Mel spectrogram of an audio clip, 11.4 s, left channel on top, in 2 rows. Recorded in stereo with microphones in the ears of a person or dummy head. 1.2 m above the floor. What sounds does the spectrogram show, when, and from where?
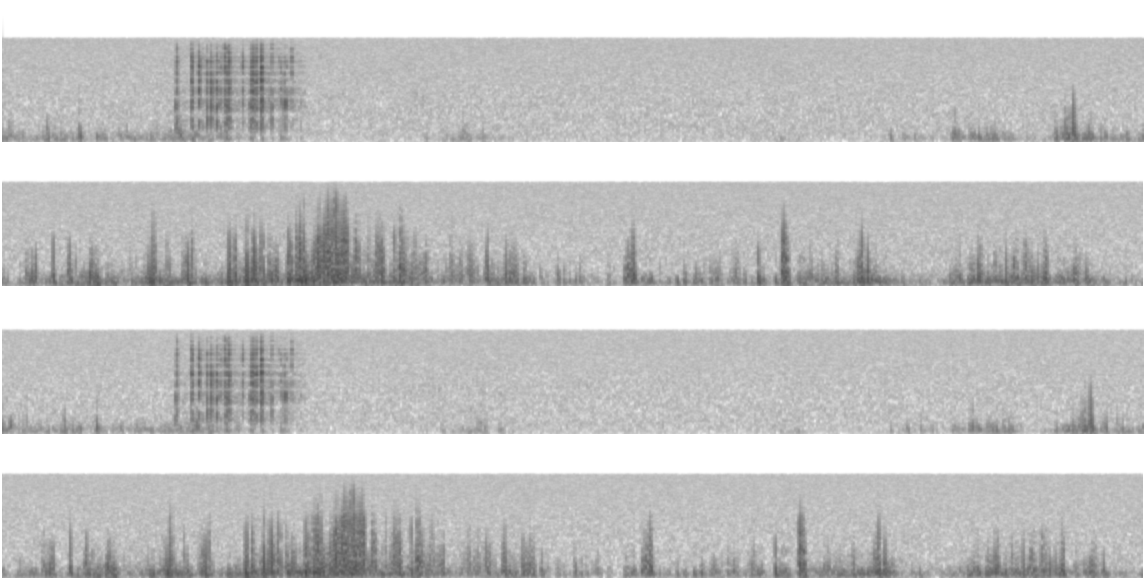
0.9 s a pop: 5° right (ahead or behind)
